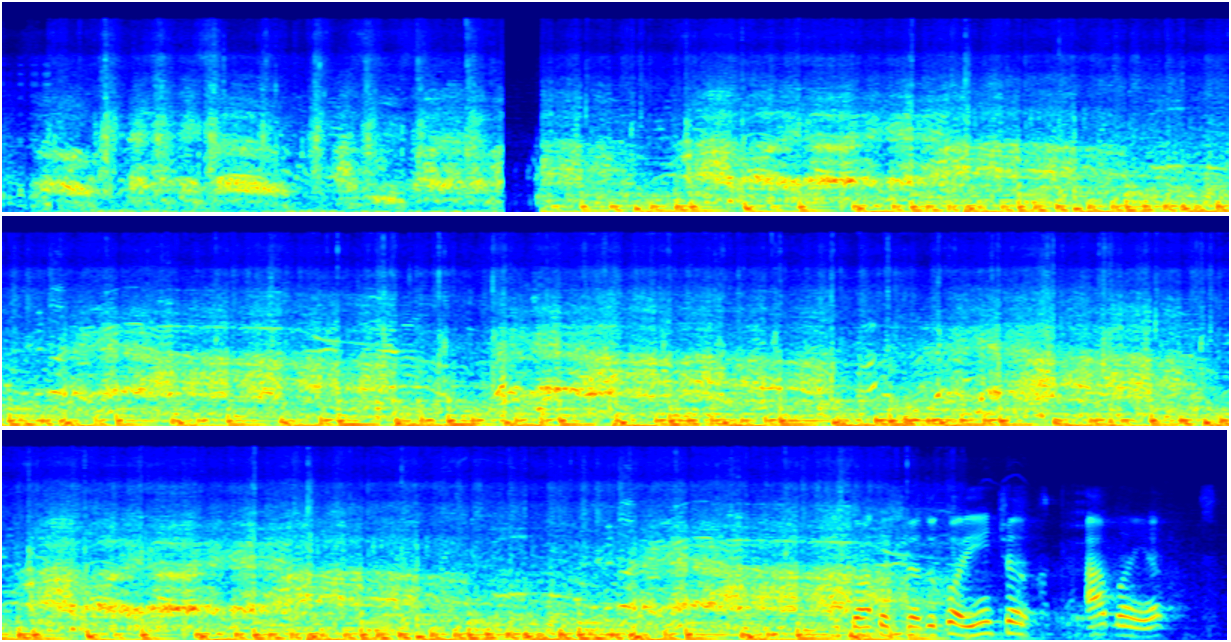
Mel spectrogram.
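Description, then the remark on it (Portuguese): A large crowd of Corinthians football supporters in Brazil chants loudly in unison in protest against the squad and club board at the gate of the Joaquim Grava training centre, the same rhythmic phrase repeating over and over with a steady pulse underneath, broken only by a brief cut near the start. “A torcida, o Tebas tá lá na porta do CT Joaquim Grava.”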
